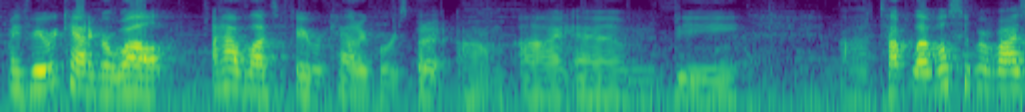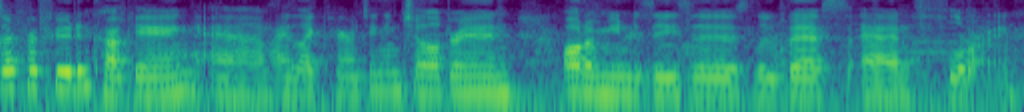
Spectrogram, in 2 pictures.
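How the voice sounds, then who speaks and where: A woman from New Jersey, a site supervisor, answering interview questions in a chatty, measured way. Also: on the low side, fairly bright tone, soft background music.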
